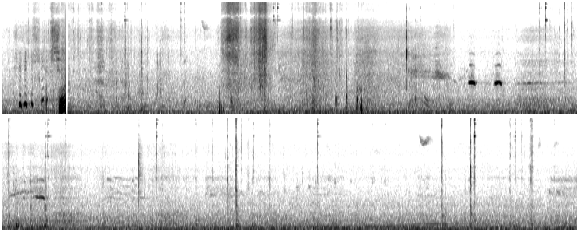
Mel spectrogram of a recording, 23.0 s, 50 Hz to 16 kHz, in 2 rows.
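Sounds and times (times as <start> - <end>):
lock-picking tools clicking: 10.7 - 12.8, 13.4 - 23.0.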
